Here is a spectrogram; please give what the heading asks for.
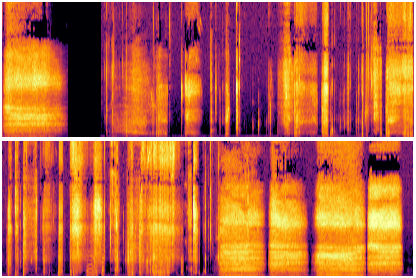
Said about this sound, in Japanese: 吐息かかるの気持ちいいですか？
